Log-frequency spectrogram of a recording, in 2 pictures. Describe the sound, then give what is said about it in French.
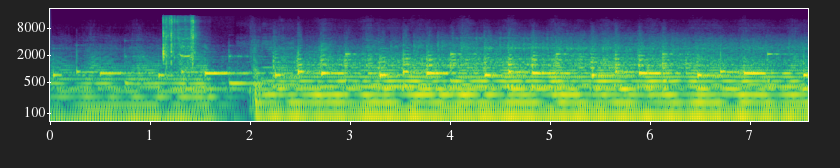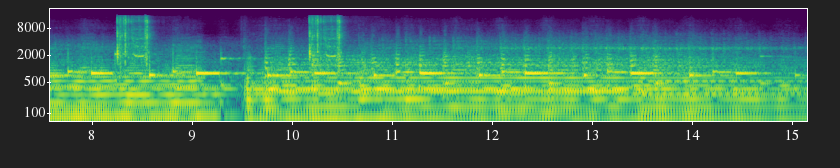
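Three sharp camera shutter clicks punctuate quiet, steady music, one near the start and two closer together later on. “Tu entends le bruit des objectifs?”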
